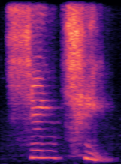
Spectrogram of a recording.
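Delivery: 星期 slow and high, each syllable held level; careful demonstration. Shown as a demonstration. Teacher gives class the word for week, careful demonstration. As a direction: stretch 星期 out syllable by syllable, high pitched. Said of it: "The word for week, just week, is".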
